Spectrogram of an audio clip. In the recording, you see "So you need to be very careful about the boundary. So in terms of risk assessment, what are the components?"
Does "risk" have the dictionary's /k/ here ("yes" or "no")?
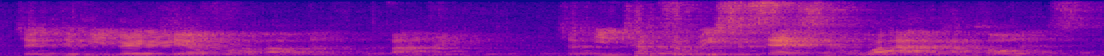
no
